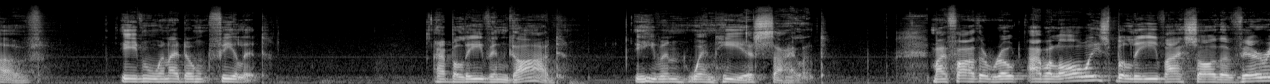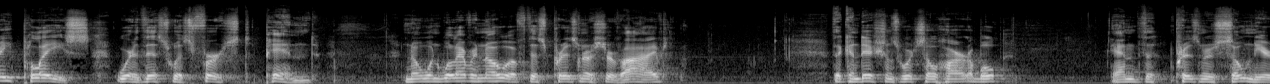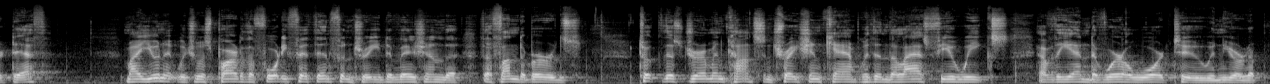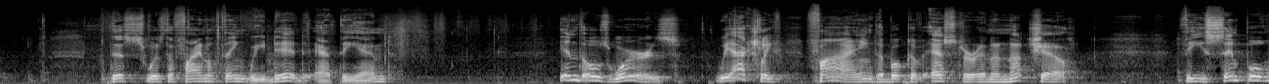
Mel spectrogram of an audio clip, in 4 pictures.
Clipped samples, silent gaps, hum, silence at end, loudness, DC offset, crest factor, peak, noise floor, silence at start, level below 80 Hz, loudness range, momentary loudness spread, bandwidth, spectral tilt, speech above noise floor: under 0.1%; none; none; 0 s; -16 LUFS; under 0.1%; 18 dB; 0 dBFS; -48 dBFS; 0 s; -48 dBFS; 5 LU; 10 LU; 16.5 kHz; -4.5 dB/octave; 32 dB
